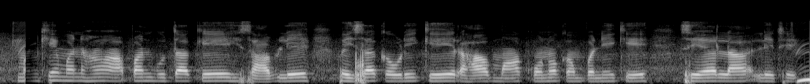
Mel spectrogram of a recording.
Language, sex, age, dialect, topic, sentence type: Chhattisgarhi, male, 18-24, Western/Budati/Khatahi, banking, statement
